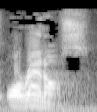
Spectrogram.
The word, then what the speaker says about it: Uranos: That's the Latin pronunciation of it. The Greek pronunciation of that planet is Uranos.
